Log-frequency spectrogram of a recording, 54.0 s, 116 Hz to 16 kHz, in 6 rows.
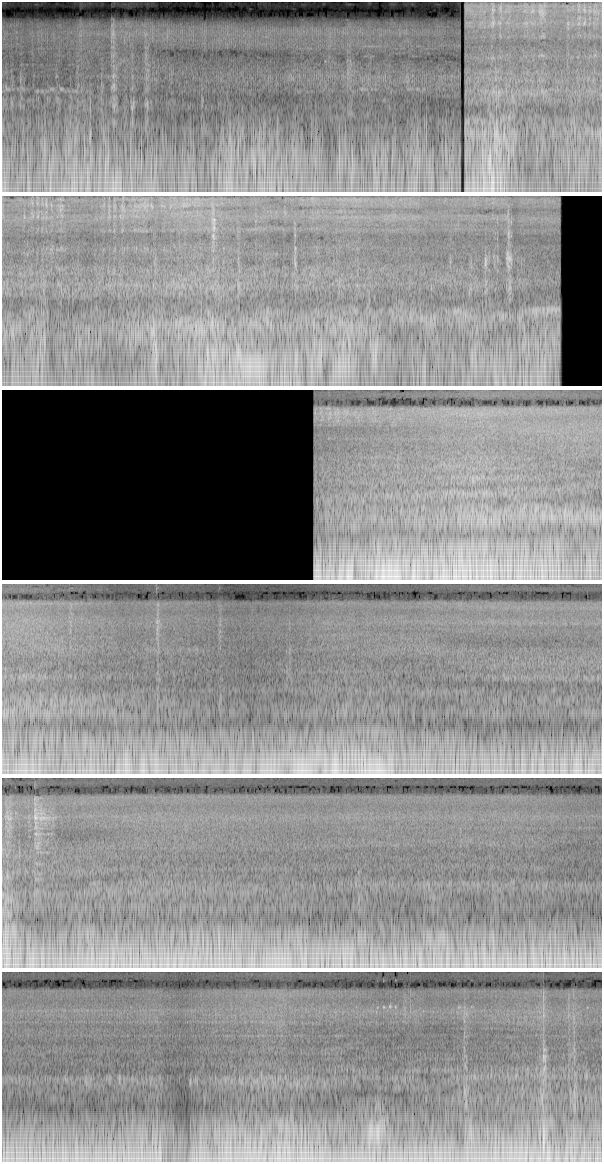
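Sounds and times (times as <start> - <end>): heavy diesel engine running: 0.0 - 17.4, 22.7 - 54.0.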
